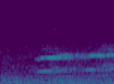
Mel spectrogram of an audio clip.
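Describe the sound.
A group of voices imitates a chicken, a sustained, squawking bawk starting just under a second in and holding steady over room noise at moderate volume.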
